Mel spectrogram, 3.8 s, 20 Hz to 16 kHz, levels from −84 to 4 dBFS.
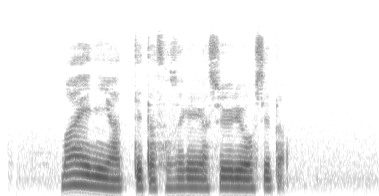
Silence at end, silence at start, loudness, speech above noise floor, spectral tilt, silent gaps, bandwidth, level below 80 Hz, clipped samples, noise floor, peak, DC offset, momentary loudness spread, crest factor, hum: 0.95 s; 0.6 s; -33 LUFS; 36 dB; -6.5 dB/octave; none; 9.4 kHz; -78 dBFS; under 0.1%; -67 dBFS; -18 dBFS; under 0.1%; 10 LU; 16 dB; none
